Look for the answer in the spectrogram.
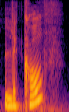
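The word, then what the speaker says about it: Le Kov: Speaking of doing something differently, next up we've got Gweno and her new album on Heavenly, which is called Lakov, I think it's pronounced.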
